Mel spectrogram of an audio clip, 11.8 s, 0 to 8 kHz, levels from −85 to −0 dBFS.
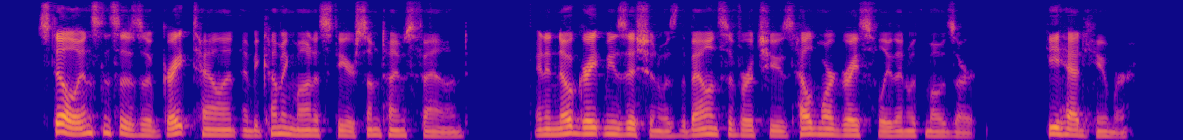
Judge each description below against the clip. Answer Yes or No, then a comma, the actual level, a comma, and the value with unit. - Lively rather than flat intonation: No, average, 4.5 semitones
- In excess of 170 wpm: No, average, 150 wpm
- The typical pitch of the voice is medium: No, low, 110 Hz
